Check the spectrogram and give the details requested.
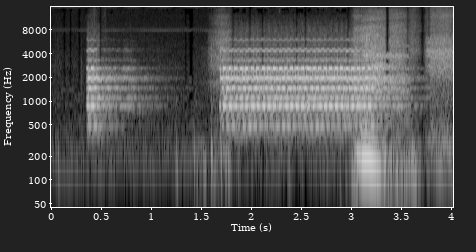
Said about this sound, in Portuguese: Toca o telefone e o … atende do meu celular, que agora o Big Fone é com o celular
